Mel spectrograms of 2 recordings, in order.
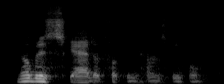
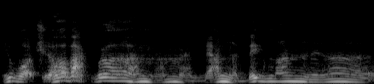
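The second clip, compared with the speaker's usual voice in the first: higher-pitched mock-indignant bluster; cocky comeback; 3 semitones higher than usual. Man retorting to a warning to watch his back, cocky. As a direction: puff yourself up like the big man.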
